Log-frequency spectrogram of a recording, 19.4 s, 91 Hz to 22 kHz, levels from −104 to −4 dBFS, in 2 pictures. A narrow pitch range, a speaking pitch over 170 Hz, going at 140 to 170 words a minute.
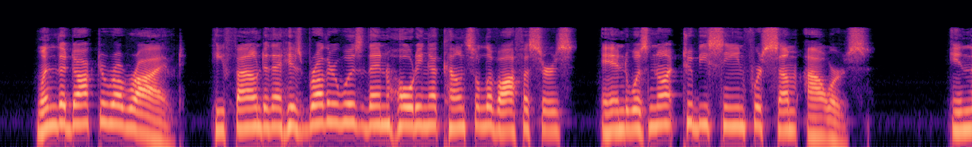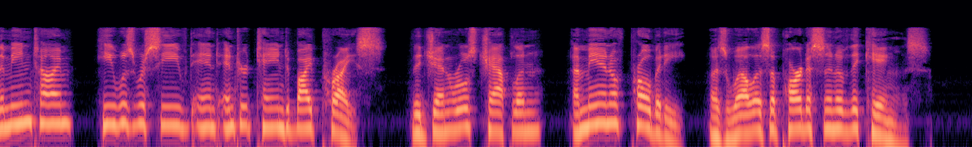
No: average, 3.7 semitones; high, 190 Hz; average, 155 wpm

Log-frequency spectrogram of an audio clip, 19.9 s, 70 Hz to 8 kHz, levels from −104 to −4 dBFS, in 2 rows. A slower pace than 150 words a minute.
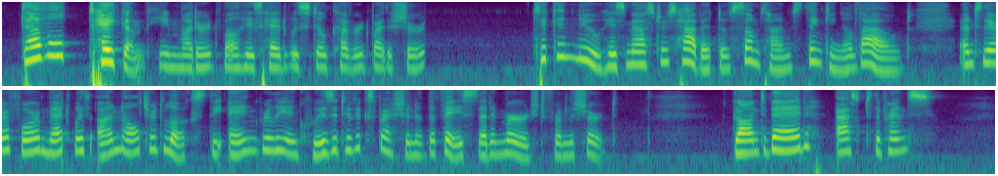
Yes: average, 140 wpm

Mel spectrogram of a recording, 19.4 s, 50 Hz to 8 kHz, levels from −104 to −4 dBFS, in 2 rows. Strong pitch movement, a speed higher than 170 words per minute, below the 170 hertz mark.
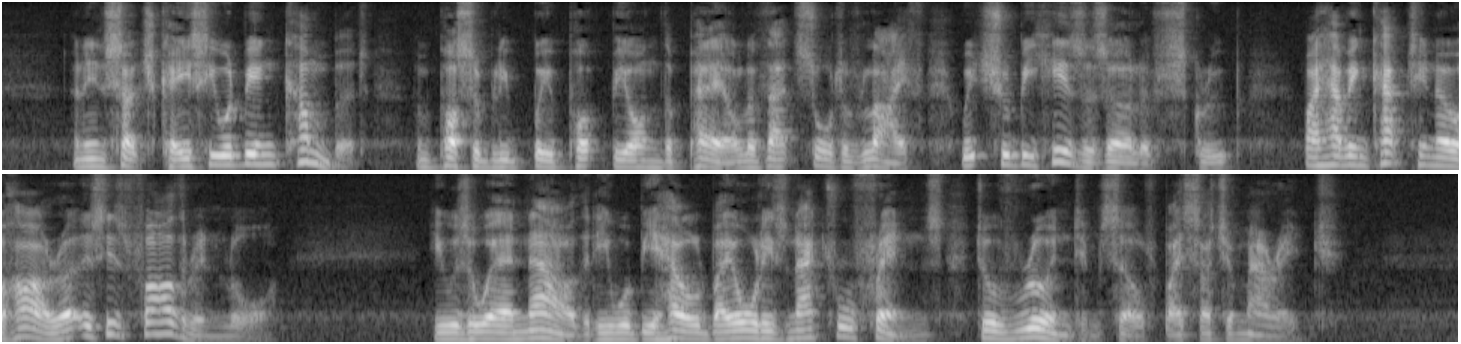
Yes: wide, 7.2 semitones; average, 180 wpm; medium, 140 Hz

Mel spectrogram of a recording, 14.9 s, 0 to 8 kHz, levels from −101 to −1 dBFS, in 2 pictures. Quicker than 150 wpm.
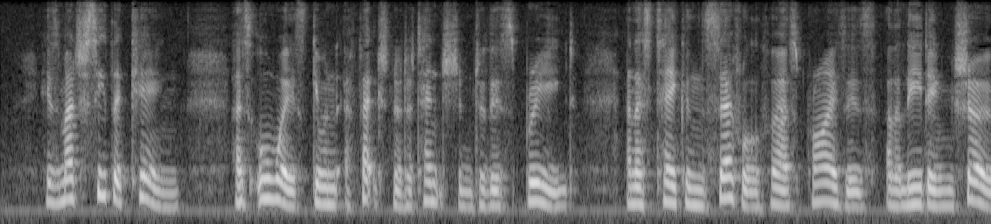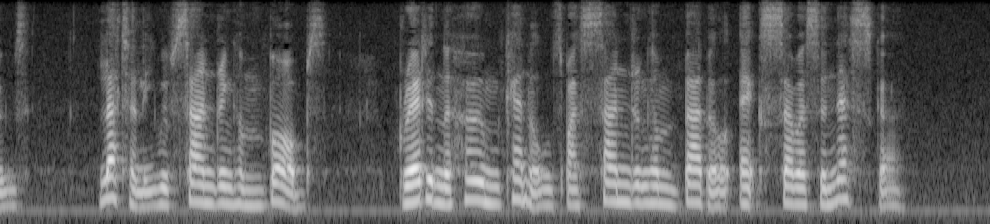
No: average, 145 wpm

